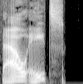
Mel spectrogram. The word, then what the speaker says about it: Phthalates: I've heard people worry, am I even saying it right? Phthalates? Is that correct? – That's spot on, and the concern is understandable.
